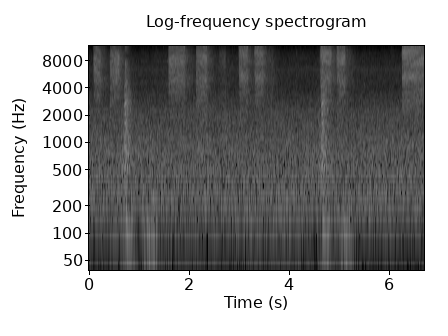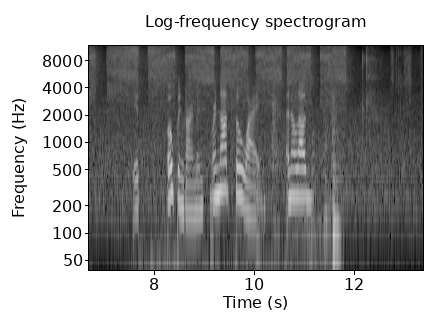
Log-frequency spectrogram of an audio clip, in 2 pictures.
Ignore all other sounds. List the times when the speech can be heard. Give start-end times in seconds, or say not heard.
7.5-11.2.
